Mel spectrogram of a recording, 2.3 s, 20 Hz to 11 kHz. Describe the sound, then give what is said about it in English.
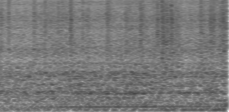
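Continuous low engine drone and road rumble while riding a city bus on the number six Greenboro route, steady and even with no talk. “almost there, about 5 minutes away, on the bus, the six Greenboro”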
